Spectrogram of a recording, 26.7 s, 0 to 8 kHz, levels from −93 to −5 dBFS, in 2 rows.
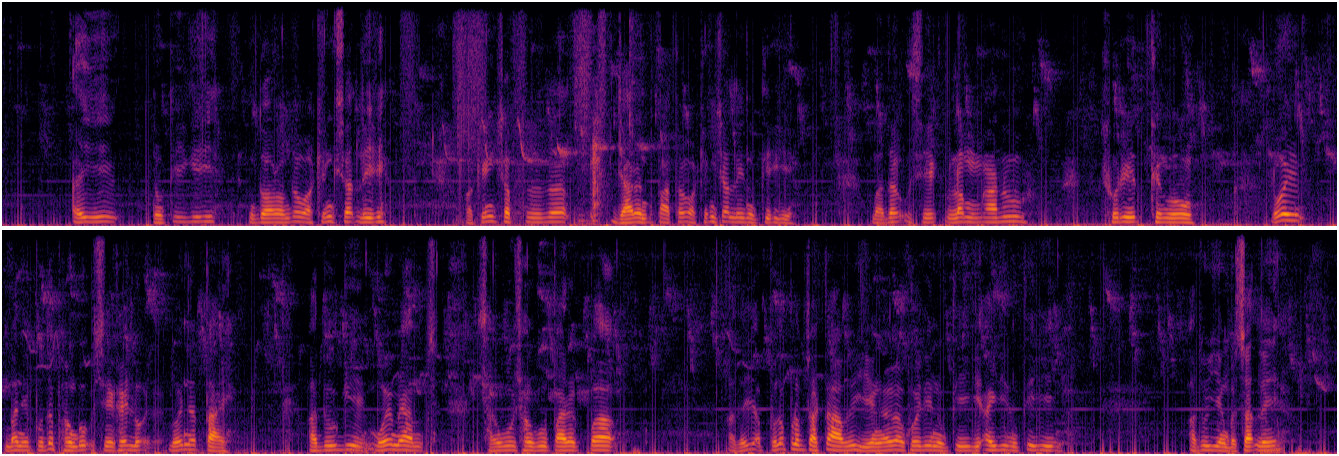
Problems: none marked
